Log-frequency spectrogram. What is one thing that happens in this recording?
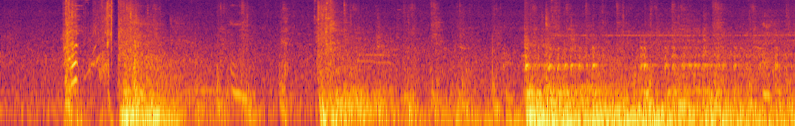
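A climber's hands and feet thump and scrape on a metal grating.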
